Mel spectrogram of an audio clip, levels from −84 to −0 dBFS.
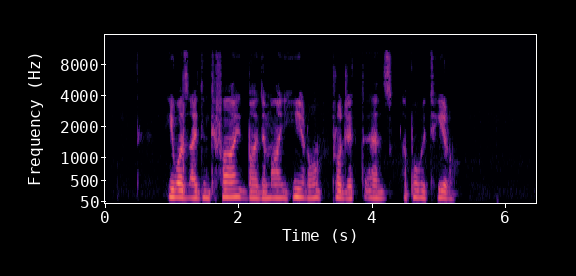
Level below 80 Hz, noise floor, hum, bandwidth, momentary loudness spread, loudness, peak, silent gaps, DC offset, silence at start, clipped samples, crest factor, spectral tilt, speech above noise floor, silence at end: -78 dBFS; -74 dBFS; none; 11.5 kHz; 9 LU; -33 LUFS; -12 dBFS; none; under 0.1%; 0.95 s; under 0.1%; 22 dB; -6 dB/octave; 42 dB; 1.25 s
